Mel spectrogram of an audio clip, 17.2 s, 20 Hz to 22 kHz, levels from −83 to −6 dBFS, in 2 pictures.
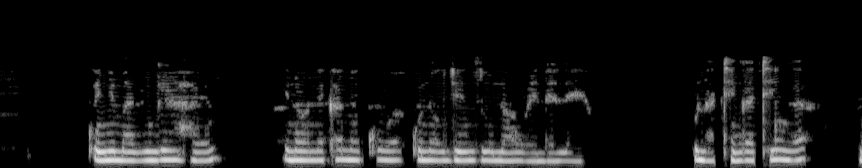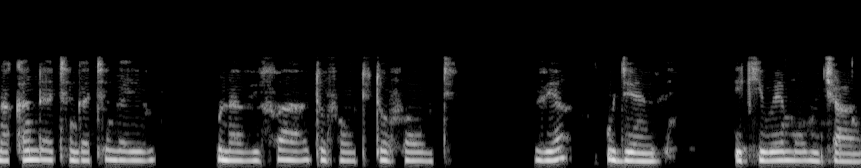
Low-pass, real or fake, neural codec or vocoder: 5.4 kHz; real; none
